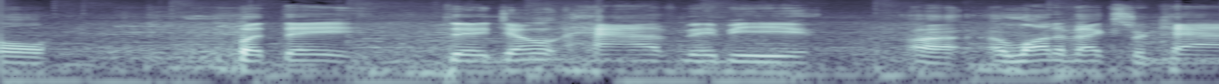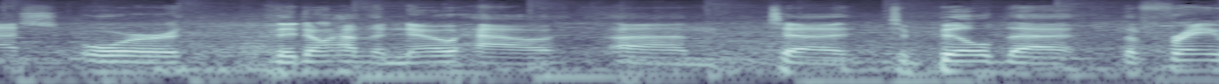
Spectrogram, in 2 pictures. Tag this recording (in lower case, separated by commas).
music, speech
